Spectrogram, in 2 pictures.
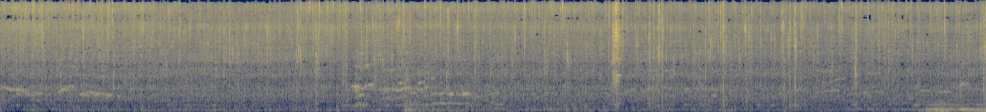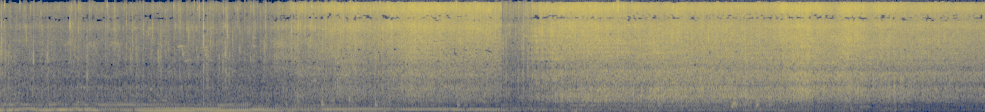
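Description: Onion and spice masala sizzling as it fries in an iron kadai, with a metal spatula scraping and clicking against the pan as it is stirred. A low rumble comes in around the middle for several seconds, and the sizzle grows louder for the last third.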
